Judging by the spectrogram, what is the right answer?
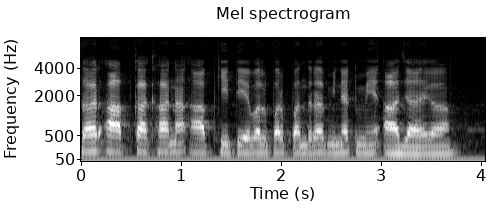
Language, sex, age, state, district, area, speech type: Hindi, male, 18-30, Bihar, Vaishali, rural, read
